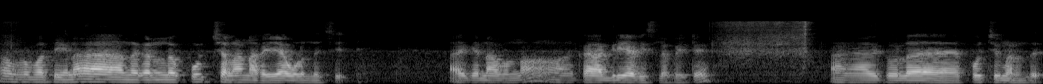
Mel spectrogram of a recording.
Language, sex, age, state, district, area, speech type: Tamil, male, 45-60, Tamil Nadu, Mayiladuthurai, rural, spontaneous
